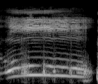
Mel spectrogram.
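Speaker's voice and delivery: high drawn-out squealed "oh"; comic wail of a tiny creature; imitated leech scream. Leech being burnt by a cigar, screaming. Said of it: "sound effect of the leech screaming".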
